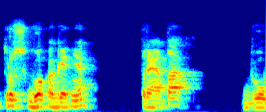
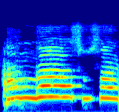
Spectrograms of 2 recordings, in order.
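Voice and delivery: much higher, hammed-up whiny voice; mocking whiny refusal. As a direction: parody a friend who won't even try. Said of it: "gua menawarkan ya".

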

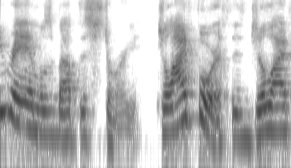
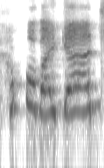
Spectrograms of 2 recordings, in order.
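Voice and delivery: imitated tearful outburst; 12 semitones higher, slower than usual. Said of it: "She starts crying".

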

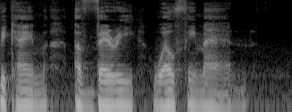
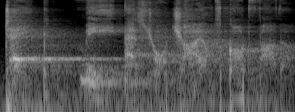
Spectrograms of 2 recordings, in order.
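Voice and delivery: put-on high, breathy old man's whisper; old Death's voice. Death asking to be godfather, in a whispered old voice. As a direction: whisper it like a frail old man. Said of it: "the old man said".

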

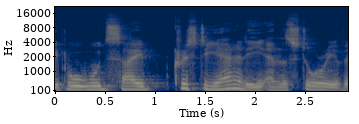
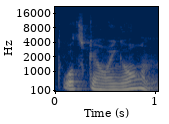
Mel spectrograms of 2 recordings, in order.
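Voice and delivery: ordinary talk, nothing marked

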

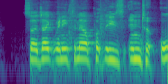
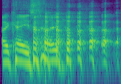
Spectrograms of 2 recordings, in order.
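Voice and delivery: laughing; much slower than usual. Real, not acted. Laughing while ranking albums.

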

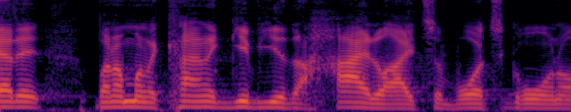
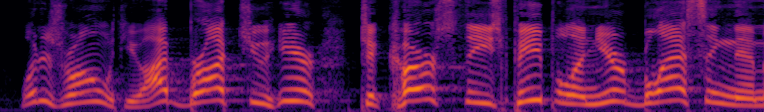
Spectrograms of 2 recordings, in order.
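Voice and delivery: indignant king; 9 semitones higher than usual. Acted. Angry king scolds the prophet.

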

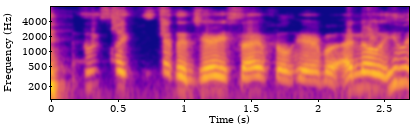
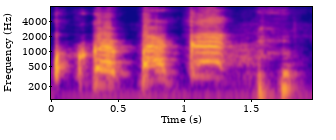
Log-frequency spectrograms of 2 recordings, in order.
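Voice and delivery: very slow, much higher silly voice; hammed-up catchphrase; 12 semitones higher, much slower than usual. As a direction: drag it out in a high put-on voice. Repeats the running accent bit.

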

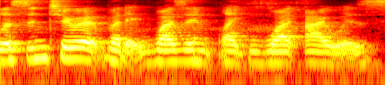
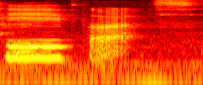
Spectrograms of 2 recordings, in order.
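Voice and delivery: wry echo; 4 semitones higher, 12 dB quieter than usual. Real, not acted. Echoing the joke wryly.

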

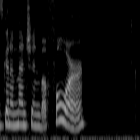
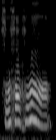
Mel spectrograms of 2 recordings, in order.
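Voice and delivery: hammed-up French chuckle; French-accented ha-ha-ha; mock French laugh; slower than usual. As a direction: laugh like a cartoon French person. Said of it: "sorry, they're French".

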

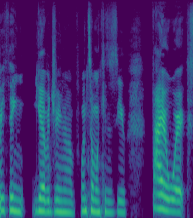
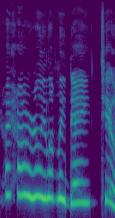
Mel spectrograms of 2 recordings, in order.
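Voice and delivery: much higher, quick and giddy; gushing reply; 10 semitones higher, faster than usual. Retold or imitated. Girl answering her date after a lovely day, high and giddy. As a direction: swoon back at him in a high voice. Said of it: "And I was like".

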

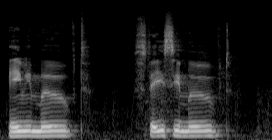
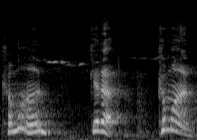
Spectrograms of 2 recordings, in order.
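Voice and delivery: high coaxing dog voice; 12 semitones higher, 4 dB quieter than usual. Real, not acted.

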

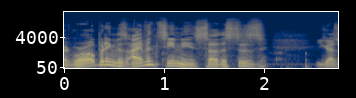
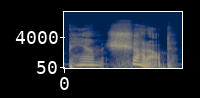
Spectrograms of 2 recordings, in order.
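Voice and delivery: mock exasperated; 10 semitones higher, much slower than usual. Mock scolding TV character.

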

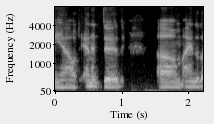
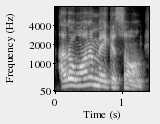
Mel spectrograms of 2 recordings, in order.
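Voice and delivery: put-on high, loud whiny child; whiny kid voice; 13 semitones higher, 9 dB louder than usual. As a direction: whine it like a kid refusing. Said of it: "exactly with that same whiny voice".

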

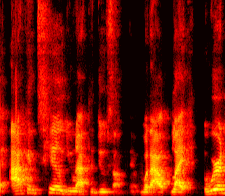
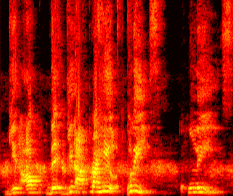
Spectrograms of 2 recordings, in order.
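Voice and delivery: pitched-up, pestered pleading; exasperated plea; 7 semitones higher, slower than usual. Acted. Reader to a pestering client, exasperated plea. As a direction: beg them to back off, voice climbing.

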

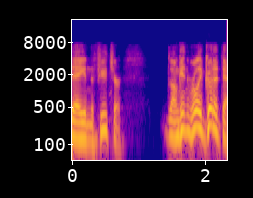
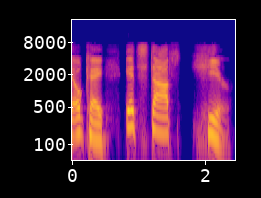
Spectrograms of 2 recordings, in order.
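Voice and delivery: firm and slow; much slower than usual. Pretend. Setting a firm limit.

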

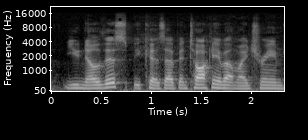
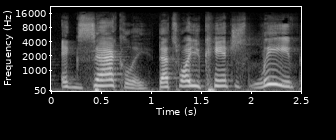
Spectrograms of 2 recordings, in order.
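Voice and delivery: higher, exasperated parental lecture; retold telling-off, voice raised; scolding dad; 4 semitones higher, 5 dB louder than usual. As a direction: lay down the law to a child. Dad scolding his son in story.

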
